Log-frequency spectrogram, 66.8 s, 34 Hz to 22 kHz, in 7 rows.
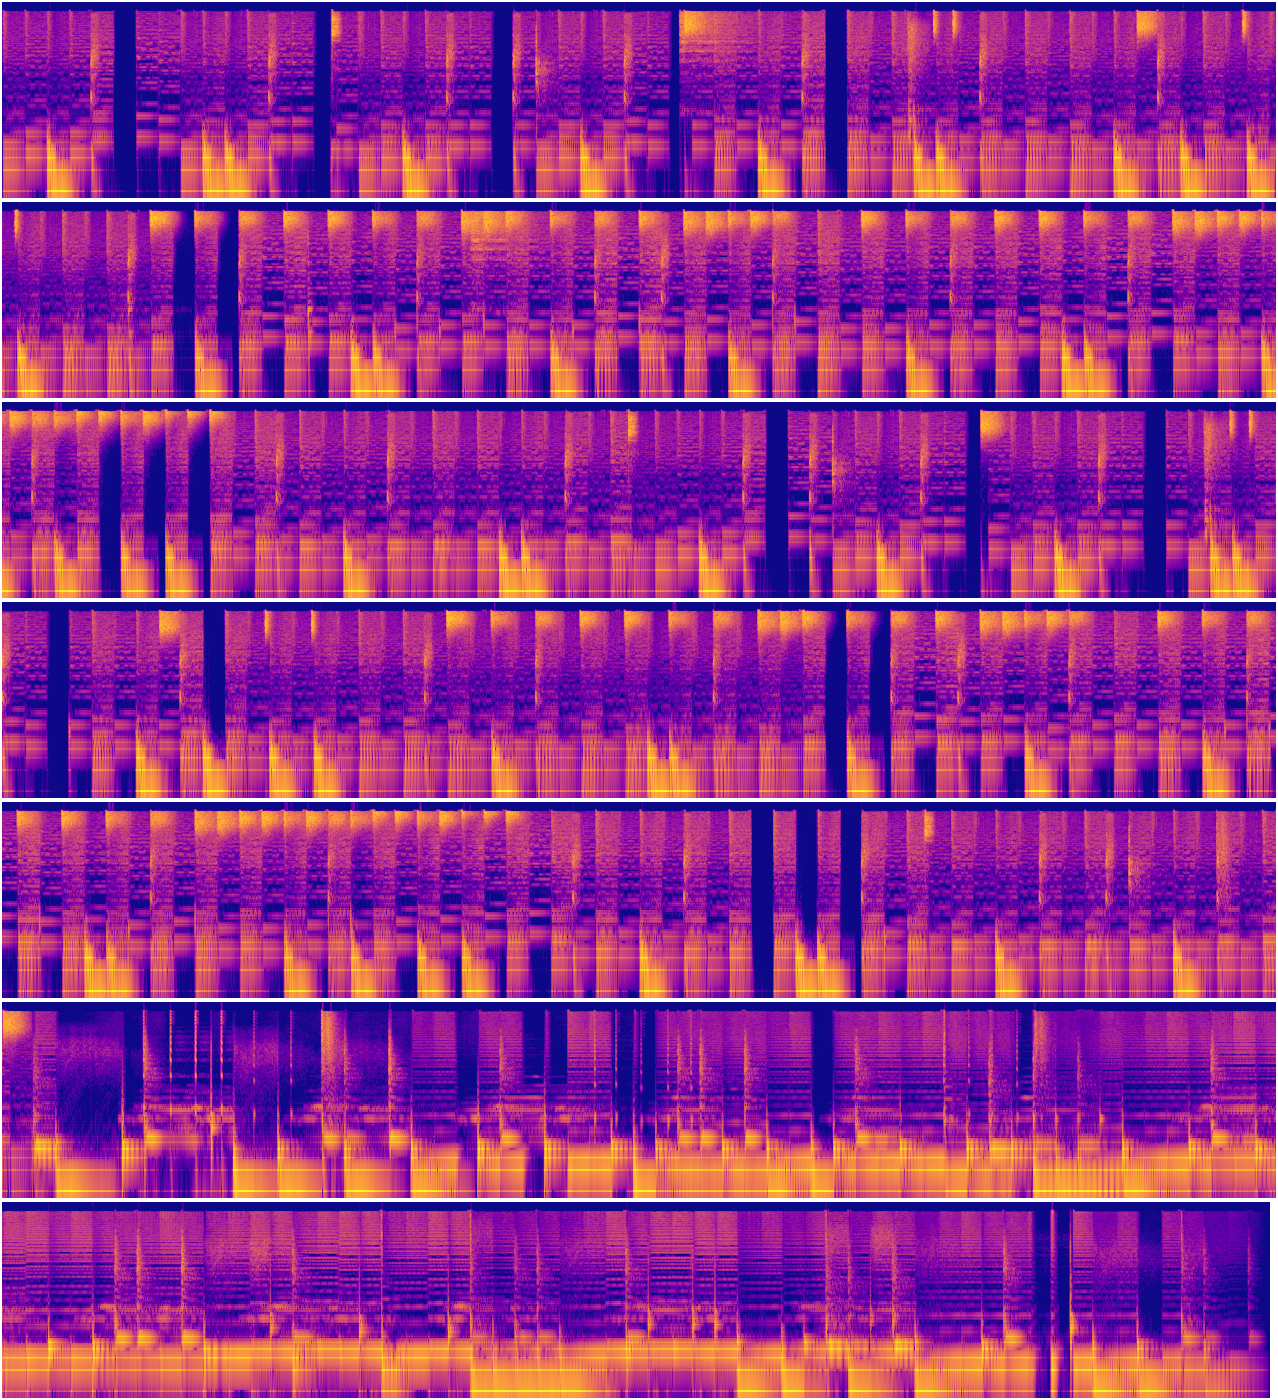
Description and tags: Lost Moon's -=- A Variables Variable
2013, 8bit, blix, chip, cosmic, laboratory-toy-toons, nintendo-sounding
